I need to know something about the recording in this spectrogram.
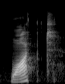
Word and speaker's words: what: เลย ก็ อย่าง เช่น What สังเกต ไม ว่า เวลา ที่ เรา ออก เสียง คำ ว่า What เนี่ย ครับ ผม ตัว H มัน จะ ไม่ มี เสียง แล้ว นะ ครับ ผม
